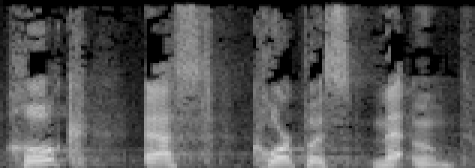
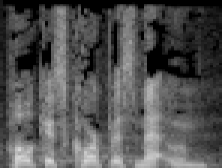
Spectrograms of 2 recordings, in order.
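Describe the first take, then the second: First: The phrase is said slowly with each word distinct. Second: The phrase is said fast with words run together. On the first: "here's how it would sound in Latin" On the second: "if you said it fast enough, here's what it sounds like"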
